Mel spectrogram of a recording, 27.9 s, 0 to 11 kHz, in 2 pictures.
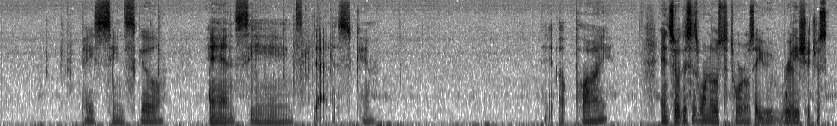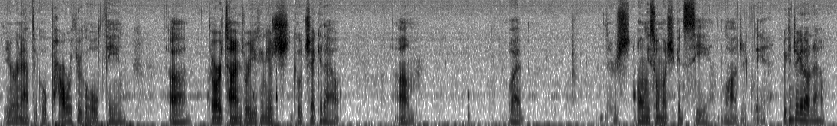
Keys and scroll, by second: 1.0 ctrl+v, 2.5 space, 4.2-5.9 typing.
